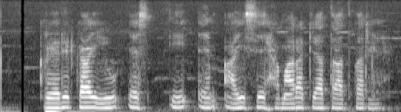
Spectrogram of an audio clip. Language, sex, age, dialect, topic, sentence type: Hindi, male, 18-24, Awadhi Bundeli, banking, question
